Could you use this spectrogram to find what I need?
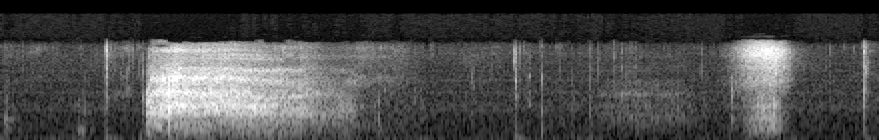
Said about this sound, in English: And I got the sniffles because I got emotional with that Spider-Man thing.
